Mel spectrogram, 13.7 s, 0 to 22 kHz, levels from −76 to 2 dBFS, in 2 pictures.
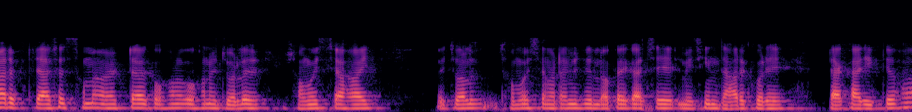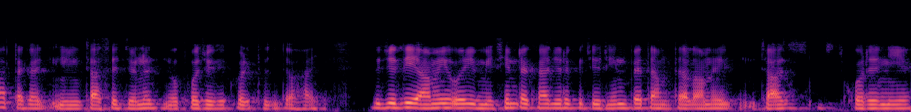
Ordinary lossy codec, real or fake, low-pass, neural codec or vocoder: none; fake; 5.4 kHz; codec, 16 kHz, 4.8 kbps, FACodec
